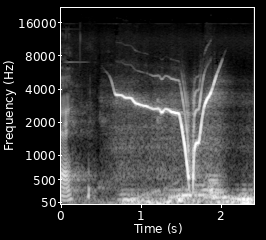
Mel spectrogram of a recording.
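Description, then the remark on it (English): A radio dial being turned between stations while searching for something to hear: a steady whistle slides gradually downward over hissing static, then swoops sharply low and climbs back up in a quick V-shaped squeal. “Let's tune the dial.”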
